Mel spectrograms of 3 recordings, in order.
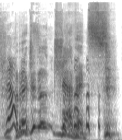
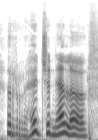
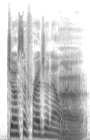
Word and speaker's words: Reginella: by the name of Joseph Reginella. Reginald Javits. Reginella. Wait, say his name again. I got caught on the reg part. Joseph Reginella. Joseph Reginella. Okay.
